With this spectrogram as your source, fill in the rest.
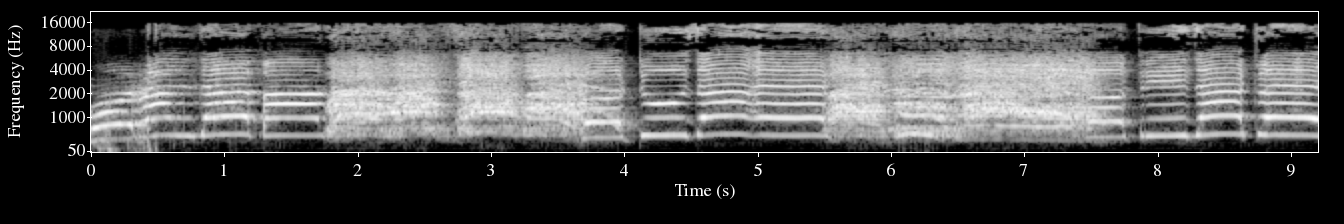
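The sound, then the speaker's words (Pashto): Schoolchildren at a community school in Mohmand shout together in loud, chant-like bursts, the high voices rising in unison and breaking off with short pauses between phrases. “تفصیل د مشال ریډیو خبریال شانواز سرگزی راکوي چې د زده کوونکو په اوازونو پیلېږي.”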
